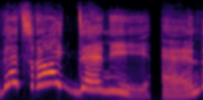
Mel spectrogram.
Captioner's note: none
